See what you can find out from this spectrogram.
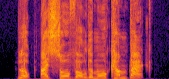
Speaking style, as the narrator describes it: Harry shouted

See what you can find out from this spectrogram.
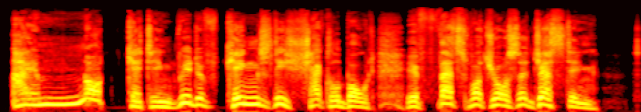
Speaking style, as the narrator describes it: said the Prime Minister hotly

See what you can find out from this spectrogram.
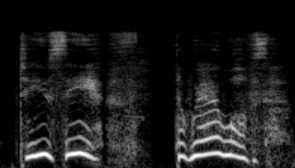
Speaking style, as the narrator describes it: Grisina asked, gasping for air

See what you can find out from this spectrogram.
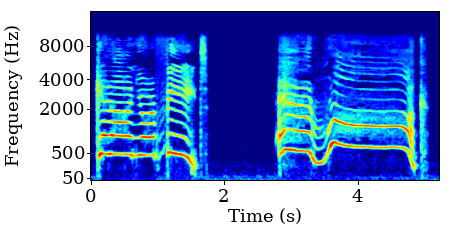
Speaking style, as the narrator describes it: Chloe and Zoe yelled

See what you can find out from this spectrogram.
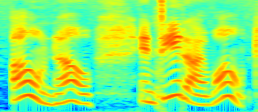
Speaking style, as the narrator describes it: said Anne eagerly

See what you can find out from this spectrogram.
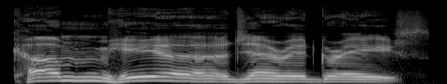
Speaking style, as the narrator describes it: Mulgarath's voice boomed, far deeper than their father's

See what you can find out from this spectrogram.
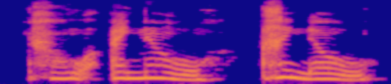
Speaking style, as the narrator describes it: groaned Owen

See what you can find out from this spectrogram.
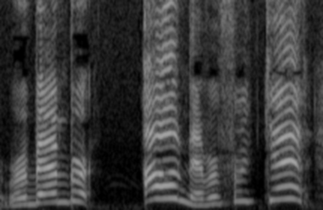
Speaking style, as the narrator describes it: exclaimed Aunt Beatrice

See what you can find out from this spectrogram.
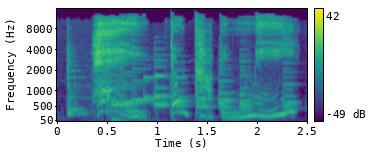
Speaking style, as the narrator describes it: he growled

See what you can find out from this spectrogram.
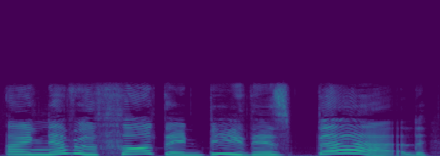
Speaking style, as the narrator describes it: Olafat wailed

